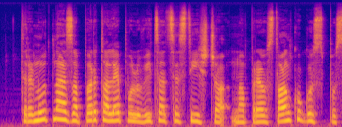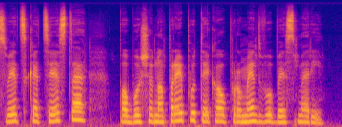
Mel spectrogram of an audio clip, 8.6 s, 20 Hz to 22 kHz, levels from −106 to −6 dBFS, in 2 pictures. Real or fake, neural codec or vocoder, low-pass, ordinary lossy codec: real; none; 19.8 kHz; none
